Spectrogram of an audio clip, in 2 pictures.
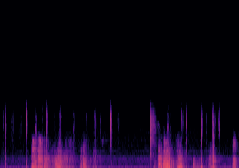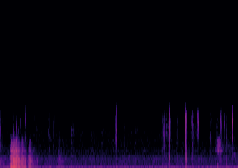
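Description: Computer keyboard typing: quick runs of key clicks, heavier and denser in the first four seconds, then lighter scattered taps.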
